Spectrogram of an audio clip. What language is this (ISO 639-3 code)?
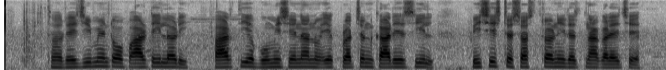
guj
